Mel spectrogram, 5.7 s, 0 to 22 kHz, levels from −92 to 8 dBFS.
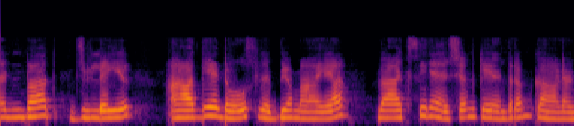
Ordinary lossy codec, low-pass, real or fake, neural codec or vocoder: none; 7.2 kHz; fake; codec, 16 kHz in and 24 kHz out, 0.6 kbps, FireRedTTS-2 codec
